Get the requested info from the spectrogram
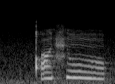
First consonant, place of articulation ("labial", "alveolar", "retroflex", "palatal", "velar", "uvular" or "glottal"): uvular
